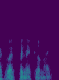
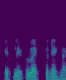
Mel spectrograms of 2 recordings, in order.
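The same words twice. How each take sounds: First: Softer, lower throwaway aside; quiet aside. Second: Said in the usual way. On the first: Real, not acted. Teacher tells viewers to watch at 2x, soft aside. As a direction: drop it under your breath to the viewer. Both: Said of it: "बहुत आराम-आराम से बोलूँगा".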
